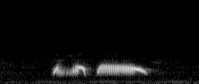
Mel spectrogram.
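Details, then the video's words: Single phrase from a decoy spotted dove, played to stimulate another bird's cooing: two quick hooting notes, then a sustained level coo dropping away at the finish. "Tiếng Chim CU Gáy Mồi Gáy Sung - Dùng Kích Bổi Siêng Gáy"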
